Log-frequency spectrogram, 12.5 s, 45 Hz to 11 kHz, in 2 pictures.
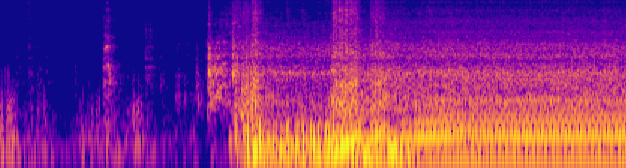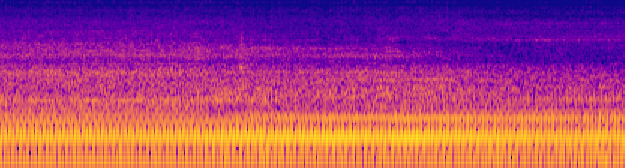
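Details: Husqvarna LGTH 24V54 lawn tractor after muffler re-welded and skid plate straightened: a few starter sounds, then fires and settles into a steady, even twin-cylinder idle with a smooth, tight exhaust note; normal running.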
